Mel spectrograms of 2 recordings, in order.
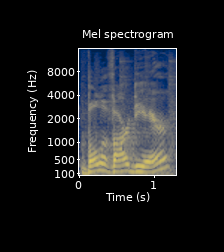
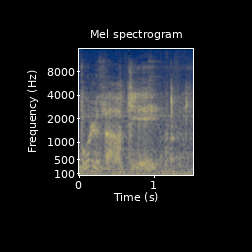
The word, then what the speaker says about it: Boulevardier: Whiskey, vermouth, red bitters, the Boulevardier. How do you say it? Boulevardier. Boulevardier. Boulevardier. In English, it is usually said as Boulevardier. Boulevardier from French Boulevardier. Yeah.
